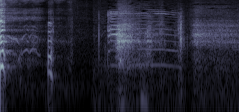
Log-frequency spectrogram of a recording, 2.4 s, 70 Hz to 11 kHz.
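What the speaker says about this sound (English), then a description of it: "It was a cat." A cat meows several times in a scene from the 1993 film Leprechaun, the cries short and then drawn out, fairly close and clear against a quiet background, with a little voice-like sound mixed in.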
